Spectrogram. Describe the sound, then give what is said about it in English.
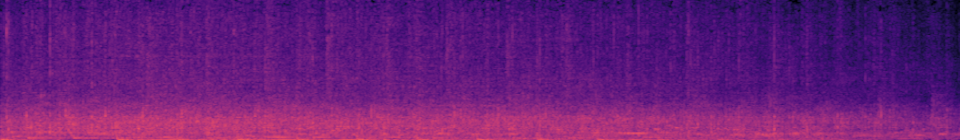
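A large audience claps steadily for nearly ten seconds, a dense, loud wash of applause with scattered individual claps and faint cheering mixed in, holding its volume throughout. “Until then, one last round of applause for Cicero Lucanis.”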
